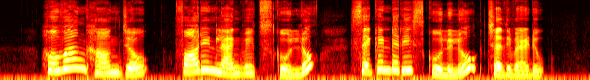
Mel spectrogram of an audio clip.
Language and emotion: Telugu, neutral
